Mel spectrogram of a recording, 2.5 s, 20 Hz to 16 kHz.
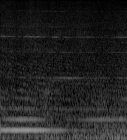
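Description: An FMS PA-18 Super Cub RC plane, 1700 mm span, runs its electric motor at full throttle for takeoff at a flying field, a steady loud whine with a sustained tone that eases slightly partway through.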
